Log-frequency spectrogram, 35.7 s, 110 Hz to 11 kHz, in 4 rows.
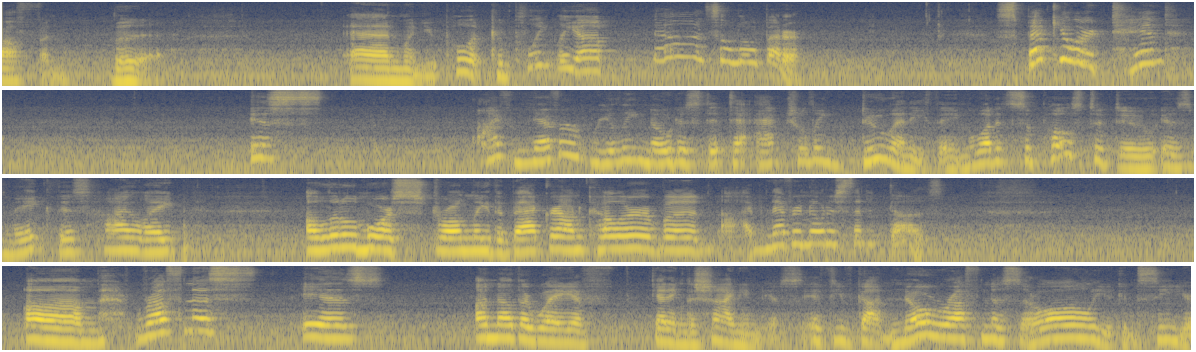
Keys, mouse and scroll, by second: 9.1-12.0 drag, 29.6-32.7 drag.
